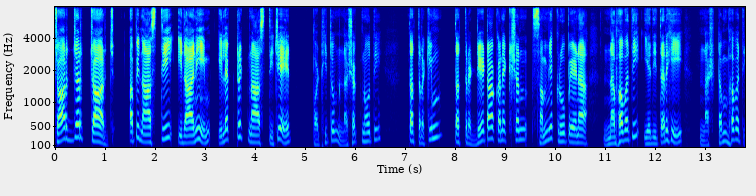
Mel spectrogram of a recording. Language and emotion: Sanskrit, neutral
